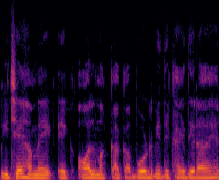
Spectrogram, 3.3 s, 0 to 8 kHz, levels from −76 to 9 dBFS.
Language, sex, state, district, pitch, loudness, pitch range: Hindi, male, Bihar, Gopalganj, 135 Hz, -21 LUFS, 135-140 Hz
